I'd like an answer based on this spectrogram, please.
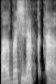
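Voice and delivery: put-on thick Midwestern accent. Imitating a movie character, thick Midwestern accent. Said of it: "this really thick Midwestern accent".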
